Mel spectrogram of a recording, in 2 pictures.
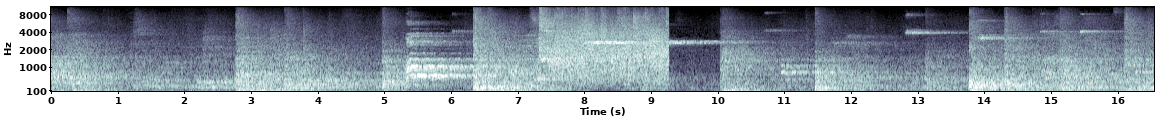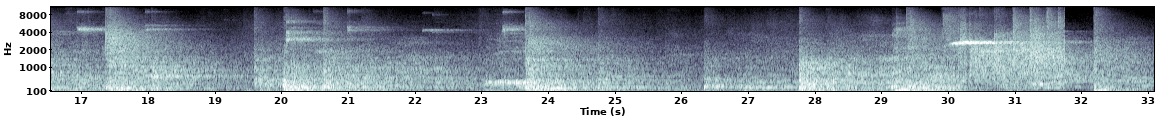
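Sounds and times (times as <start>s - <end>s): volleyball hits echoing: 4.9s - 7.8s, 9.9s - 10.7s, 13.1s - 15.4s, 29.2s - 32.9s
sneakers squeaking on floor: 9.3s - 12.2s, 12.8s - 18.5s, 20.0s - 23.7s.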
